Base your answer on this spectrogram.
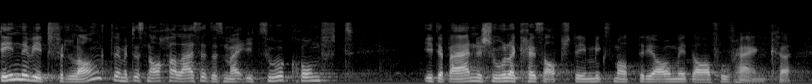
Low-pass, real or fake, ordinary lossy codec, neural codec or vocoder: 7.2 kHz; real; none; none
